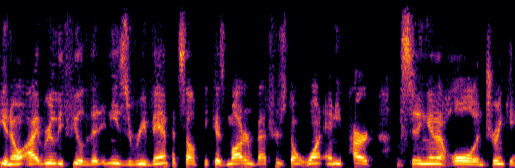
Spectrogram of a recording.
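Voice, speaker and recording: In an Atlantic Canadian accent, a man talks at a very fast pace with a fairly high pitch. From Saint John, New Brunswick, Canada. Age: 30s. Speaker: army veteran. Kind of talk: interview.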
